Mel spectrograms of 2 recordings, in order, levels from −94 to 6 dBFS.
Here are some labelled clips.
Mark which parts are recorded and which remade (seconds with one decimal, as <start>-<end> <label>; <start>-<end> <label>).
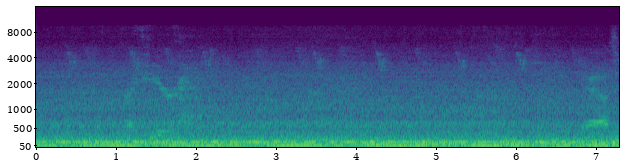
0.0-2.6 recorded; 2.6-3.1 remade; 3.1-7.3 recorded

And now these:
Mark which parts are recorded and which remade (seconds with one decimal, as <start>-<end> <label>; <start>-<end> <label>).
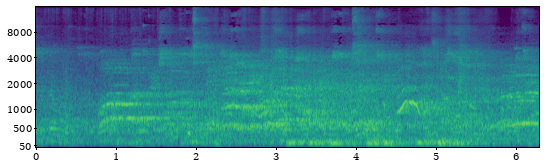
0.0-2.7 recorded; 2.7-3.6 remade; 3.6-4.7 recorded; 4.7-5.7 remade; 5.7-6.3 recorded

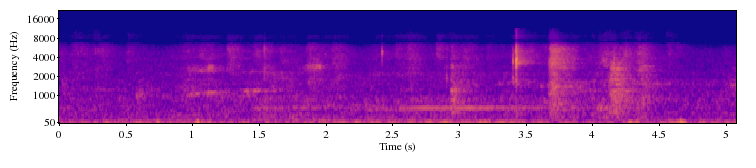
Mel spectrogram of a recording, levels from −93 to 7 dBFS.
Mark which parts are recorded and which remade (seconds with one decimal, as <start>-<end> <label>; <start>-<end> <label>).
0.0-0.8 recorded; 0.8-3.9 remade; 3.9-5.1 recorded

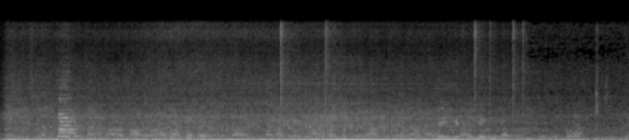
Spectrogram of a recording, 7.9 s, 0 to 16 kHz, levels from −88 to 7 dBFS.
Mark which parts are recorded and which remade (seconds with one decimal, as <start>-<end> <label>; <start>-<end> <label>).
0.0-6.6 remade; 6.6-7.9 recorded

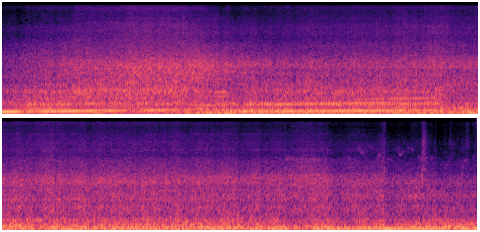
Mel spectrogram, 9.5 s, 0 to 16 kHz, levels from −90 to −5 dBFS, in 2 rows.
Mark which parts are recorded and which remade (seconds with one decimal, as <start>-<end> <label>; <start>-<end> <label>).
0.0-9.5 recorded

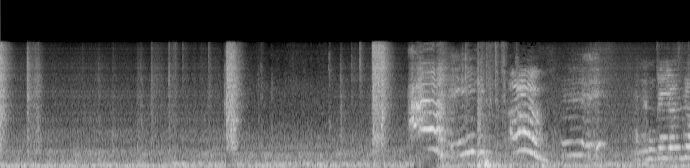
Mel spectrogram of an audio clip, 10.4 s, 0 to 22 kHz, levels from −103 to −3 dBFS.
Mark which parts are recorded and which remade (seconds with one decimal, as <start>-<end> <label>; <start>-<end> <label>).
0.0-3.3 remade; 3.3-5.0 recorded; 5.0-7.0 remade; 7.0-8.3 recorded; 8.3-10.4 remade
